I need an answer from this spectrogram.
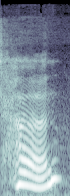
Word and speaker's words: Hearne: you would know her as Miss Han miss Hearne yeah H e AR N and I believe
